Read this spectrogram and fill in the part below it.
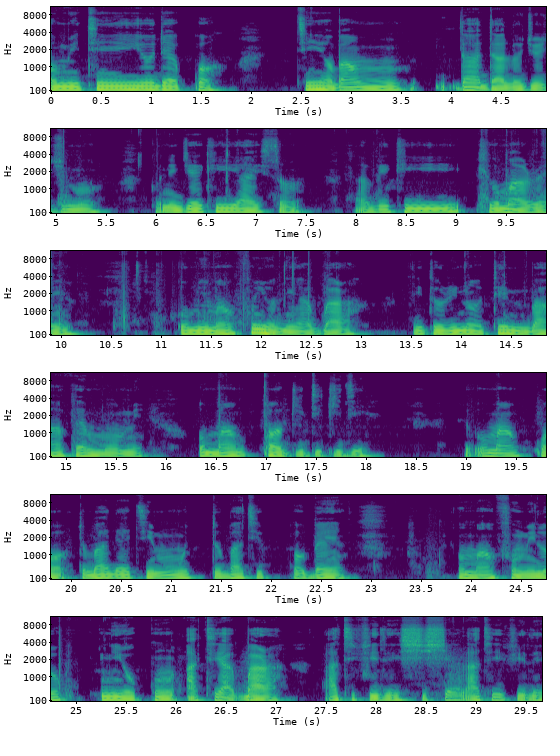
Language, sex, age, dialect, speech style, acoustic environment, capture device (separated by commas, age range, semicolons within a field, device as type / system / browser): Yoruba, male, 25-34, Nigeria - Lagos Yoruba, happy; excited; nervous, nature, mobile / Linux / Chrome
